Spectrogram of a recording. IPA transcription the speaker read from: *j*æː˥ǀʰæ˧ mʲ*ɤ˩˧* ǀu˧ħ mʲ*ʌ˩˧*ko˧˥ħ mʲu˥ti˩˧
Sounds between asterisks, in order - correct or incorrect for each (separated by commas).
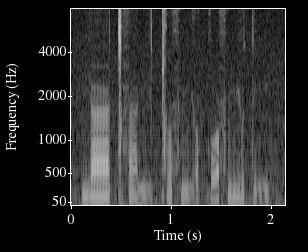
correct, incorrect, incorrect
